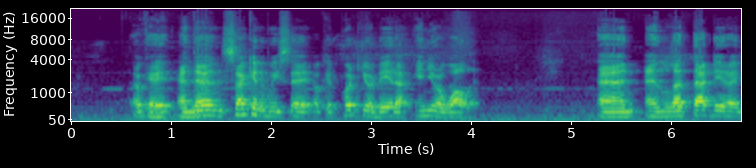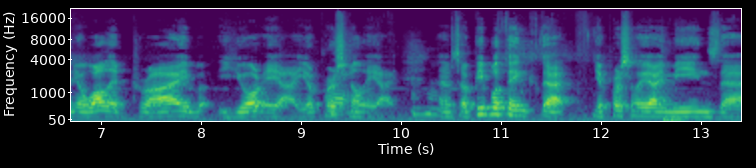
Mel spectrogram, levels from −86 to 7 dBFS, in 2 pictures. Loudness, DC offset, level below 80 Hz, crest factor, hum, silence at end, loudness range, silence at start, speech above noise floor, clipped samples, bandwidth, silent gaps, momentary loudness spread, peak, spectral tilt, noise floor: -18 LUFS; under 0.1%; -46 dBFS; 18 dB; none; 0 s; 6 LU; 0.6 s; 29 dB; under 0.1%; 20 kHz; none; 15 LU; 0 dBFS; -4 dB/octave; -47 dBFS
